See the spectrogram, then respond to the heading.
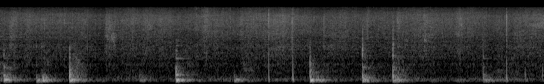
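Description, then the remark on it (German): Mushrooms and onion seasoned with salt and pepper sizzle steadily in a frying pan while a utensil stirs through them, making repeated scraping and clinking strokes at an irregular rhythm, fairly loud, with no talking. “Und jetzt rühren wir das mal um, die gewürzte Mischung.”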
